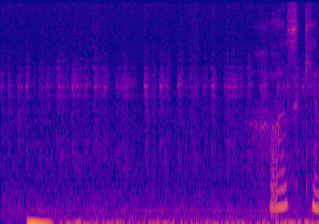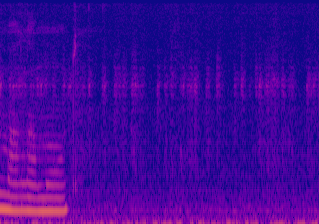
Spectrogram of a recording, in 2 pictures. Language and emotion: Russian, sad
